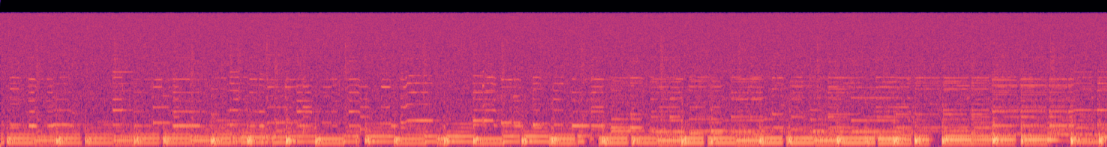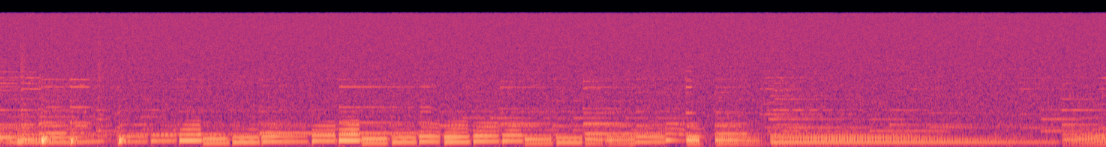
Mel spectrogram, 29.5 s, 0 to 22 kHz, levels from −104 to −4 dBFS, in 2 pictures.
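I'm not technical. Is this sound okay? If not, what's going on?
No. Low bit depth with dither runs throughout. With only four bits, a steady, even hiss sits nearly as loud as the sound.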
